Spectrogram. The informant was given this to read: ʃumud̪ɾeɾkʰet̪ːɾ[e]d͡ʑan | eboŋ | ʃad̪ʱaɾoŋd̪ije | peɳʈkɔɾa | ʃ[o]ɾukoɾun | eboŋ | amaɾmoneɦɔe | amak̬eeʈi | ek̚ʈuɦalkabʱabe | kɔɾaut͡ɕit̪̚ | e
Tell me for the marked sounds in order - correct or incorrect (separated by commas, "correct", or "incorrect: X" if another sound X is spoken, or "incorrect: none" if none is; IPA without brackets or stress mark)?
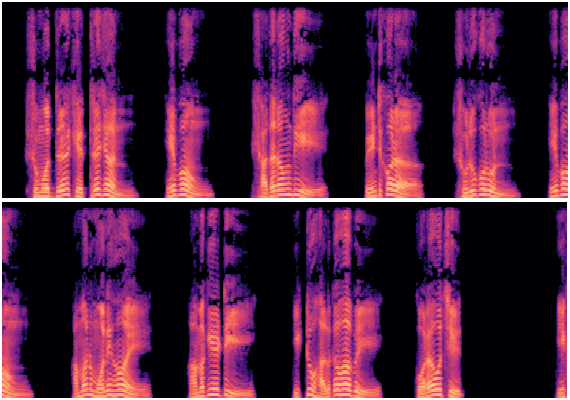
correct, incorrect: u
